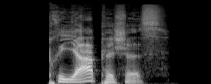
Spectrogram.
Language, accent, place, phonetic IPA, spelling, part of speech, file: German, Germany, Berlin, [pʁiˈʔaːpɪʃəs], priapisches, adjective, De-priapisches.ogg
- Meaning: strong/mixed nominative/accusative neuter singular of priapisch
